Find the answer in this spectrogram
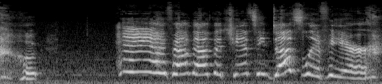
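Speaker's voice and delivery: high, slow, thrilled excited blurt. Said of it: "just kinda blurts out".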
